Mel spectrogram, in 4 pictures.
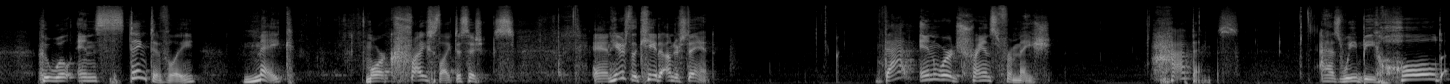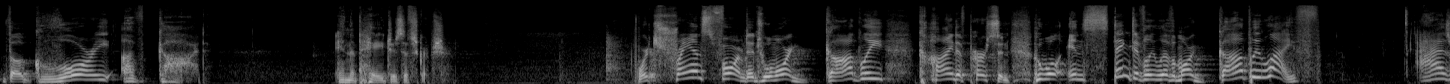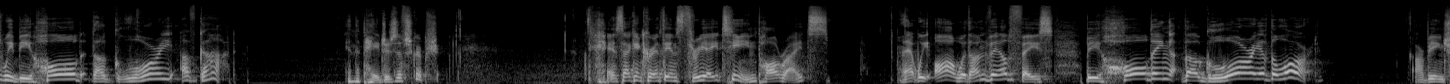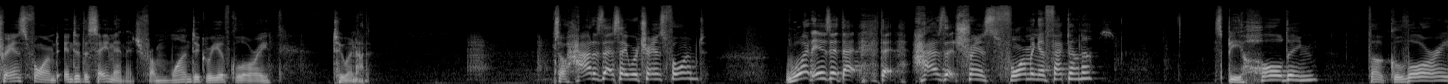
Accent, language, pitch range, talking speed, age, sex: American, English, 145-240 Hz, 115 wpm, 30-49, male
